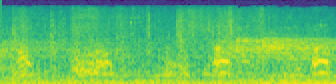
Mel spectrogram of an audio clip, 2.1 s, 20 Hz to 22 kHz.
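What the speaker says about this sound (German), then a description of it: "Ich höre noch mehr Gebell von hier." Dogs bark and yip in Red Dead Redemption 2, a cluster of short, overlapping barks and whimpers at middle distance over a steady low rumble of game ambience.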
